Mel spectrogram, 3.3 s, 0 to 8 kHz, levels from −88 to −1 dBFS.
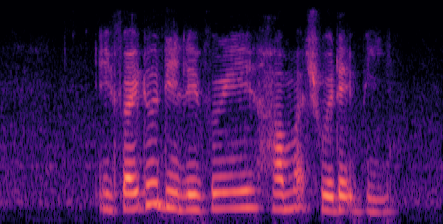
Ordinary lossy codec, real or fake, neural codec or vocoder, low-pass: Opus, 16 kbps; real; none; 7.2 kHz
